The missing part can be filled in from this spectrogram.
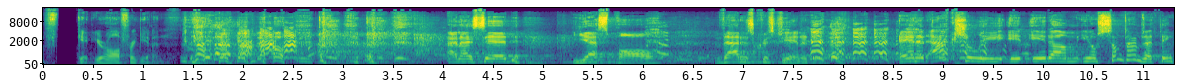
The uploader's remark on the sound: Recorded in front of an audience at the 2018 Mockingbird Conference in New York City.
